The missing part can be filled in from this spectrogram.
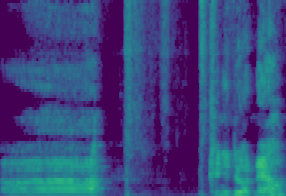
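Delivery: very slow, drawn-out sarcasm with a long uh. Telling the group about a hospital visit, the speaker replays a reply: retold sarcastic question. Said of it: "I was being sarcastic".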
